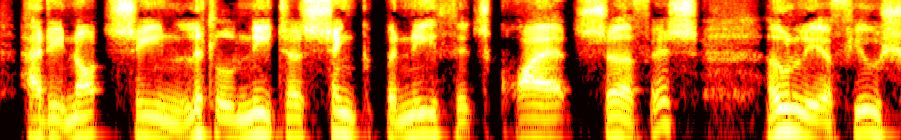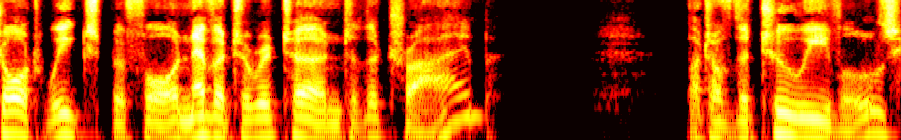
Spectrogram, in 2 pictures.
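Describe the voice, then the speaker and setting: Expressive male storyteller with a slightly rough voice. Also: lowish voice, no echo. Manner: expressive, measured literary reading. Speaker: audiobook narrator. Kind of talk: dramatic scripted narration of a classic adventure novel.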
